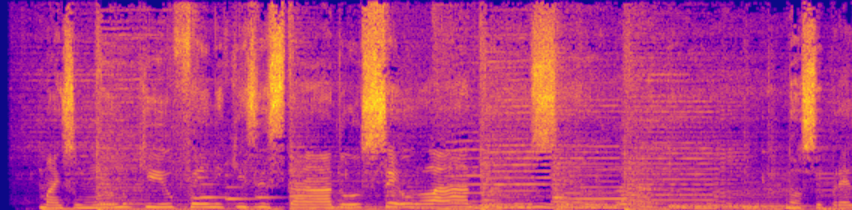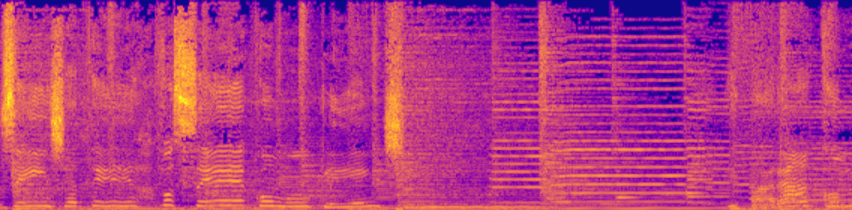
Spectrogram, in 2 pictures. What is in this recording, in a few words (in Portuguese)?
jingle supermercado aniversario; fenix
